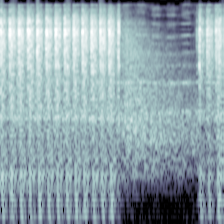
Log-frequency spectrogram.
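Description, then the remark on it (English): A rapid burst of automatic gunfire from a rifle, about a dozen sharp, loud shots in quick succession as Vovan fires at a moving figure lying behind logs, then the firing stops and a faint high ringing lingers. “When the figure moves, Vovan fires.”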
